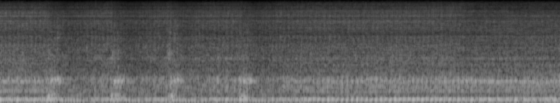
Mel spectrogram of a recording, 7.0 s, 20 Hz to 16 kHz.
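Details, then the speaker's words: Honda CB360 twin after cam chain, valve, points and timing adjustment and carb sync: settles into an even, steady beat and picks up cleanly with throttle, no stumbling; carbs well balanced, running smoothly. "I mean she's she's running like a singing sewing Singer sewing machine"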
